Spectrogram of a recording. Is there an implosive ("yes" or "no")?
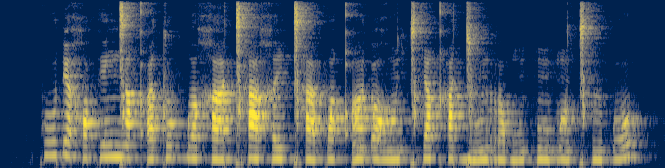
yes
